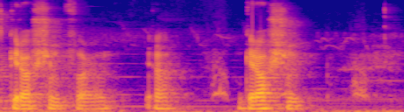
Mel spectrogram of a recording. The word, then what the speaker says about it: Groschen: It's how the people in the game pronounce it. It's kind of difficult to translate a word like that to English, I imagine, so... It sounds really different, but in Czech it's grosze.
